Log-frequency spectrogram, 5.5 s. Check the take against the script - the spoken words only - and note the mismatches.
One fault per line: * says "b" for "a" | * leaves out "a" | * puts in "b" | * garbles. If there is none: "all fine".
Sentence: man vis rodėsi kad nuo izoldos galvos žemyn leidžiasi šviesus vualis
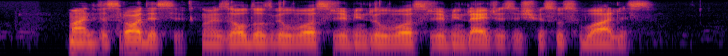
* leaves out "kad"
* puts in "galvos žemyn"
